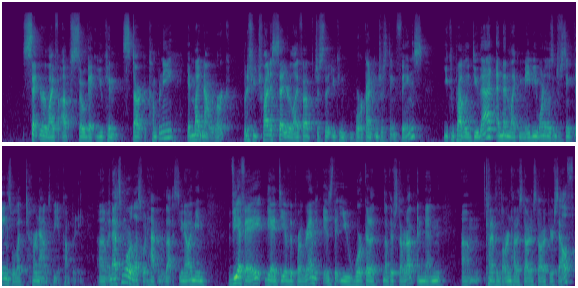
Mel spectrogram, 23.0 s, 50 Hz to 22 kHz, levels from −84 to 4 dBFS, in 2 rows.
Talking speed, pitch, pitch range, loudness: 245 wpm, 110 Hz, 105-120 Hz, -35 LUFS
